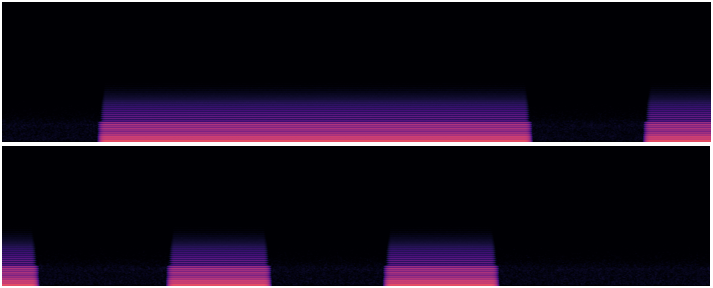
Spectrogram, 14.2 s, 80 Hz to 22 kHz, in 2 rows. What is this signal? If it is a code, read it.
Ship horn signal, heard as a ship's horn, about 320 Hz. 1 long, 3 short. At sea: a vessel under tow in fog.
